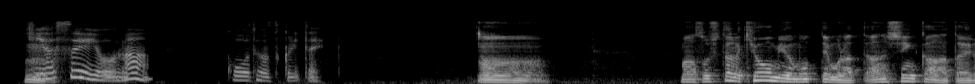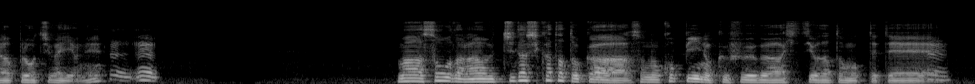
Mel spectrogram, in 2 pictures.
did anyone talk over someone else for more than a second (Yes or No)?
No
